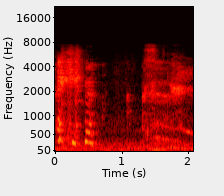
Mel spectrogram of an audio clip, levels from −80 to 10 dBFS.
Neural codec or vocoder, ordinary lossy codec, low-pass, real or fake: none; none; none; real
